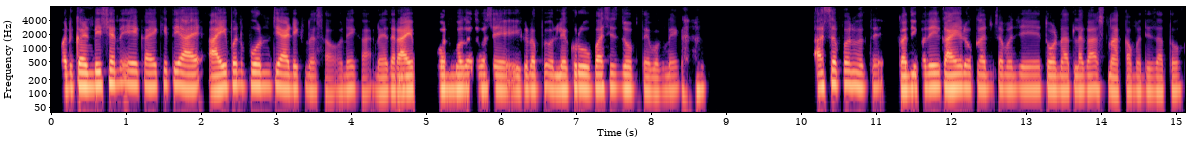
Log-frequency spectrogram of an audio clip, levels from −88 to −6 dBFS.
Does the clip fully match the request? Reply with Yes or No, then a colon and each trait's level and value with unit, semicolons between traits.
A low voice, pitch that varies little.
Yes: low, 125 Hz; narrow, 2.1 semitones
